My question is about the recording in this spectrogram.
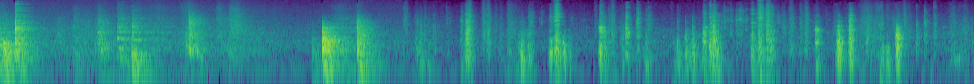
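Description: Wooden bench parts knocking, clunking and sliding against each other as a dry-assembled workbench frame is taken apart. The irregular knocks and taps come quicker and closer together in the second half.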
